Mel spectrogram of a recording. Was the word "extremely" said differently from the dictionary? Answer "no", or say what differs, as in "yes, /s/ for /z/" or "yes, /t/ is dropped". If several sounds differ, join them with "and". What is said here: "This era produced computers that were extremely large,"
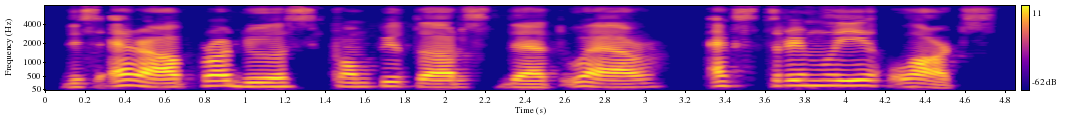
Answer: no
